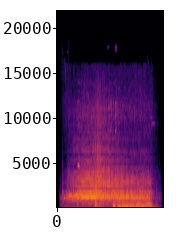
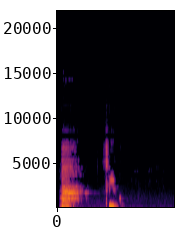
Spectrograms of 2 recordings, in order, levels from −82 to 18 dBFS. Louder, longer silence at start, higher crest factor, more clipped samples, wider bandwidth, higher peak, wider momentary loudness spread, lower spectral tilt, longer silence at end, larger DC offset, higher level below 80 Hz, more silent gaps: first, -14 LUFS vs -17 LUFS; about the same, 0.1 s vs 0.05 s; about the same, 14 dB vs 18 dB; neither; first, 18 kHz vs 9 kHz; about the same, -2 dBFS vs -2 dBFS; second, 9 LU vs 19 LU; about the same, -3.5 dB/octave vs -4.5 dB/octave; second, 0.1 s vs 1.05 s; neither; first, -44 dBFS vs -66 dBFS; neither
